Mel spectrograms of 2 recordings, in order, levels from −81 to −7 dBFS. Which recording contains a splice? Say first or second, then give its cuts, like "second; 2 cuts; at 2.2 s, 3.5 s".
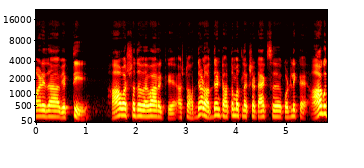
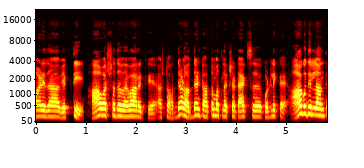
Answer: second; 1 cut; at 1.0 s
